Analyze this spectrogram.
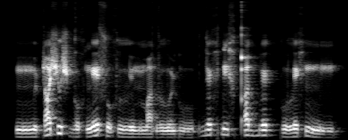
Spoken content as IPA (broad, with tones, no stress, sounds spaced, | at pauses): mː y˩ ʈ ɑ˥ ʃ ɯ˩ ʃ d o˩ x ŋ e˥ s u˩ x lː y˩ mː ɑ˩ d lː u˩ ɳ ɗ u˩ | d ø˥ x ɗ i˥ x qʼ ɯ˥ d b ø˥ kː u˩ l e˥ x mː i˩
